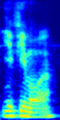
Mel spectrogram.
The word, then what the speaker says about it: Efimova: Correctly pronounced my name is Andrei Minakov. Uh-huh. Yeah, but interview with Yulia is Yefimova.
